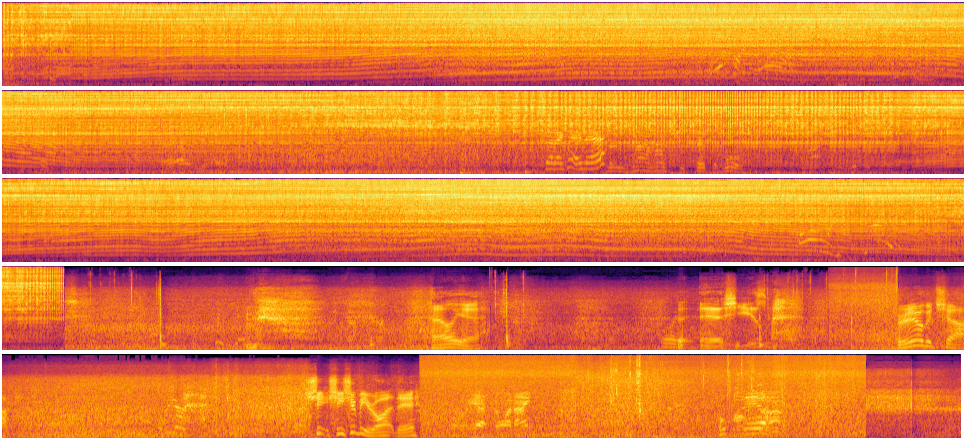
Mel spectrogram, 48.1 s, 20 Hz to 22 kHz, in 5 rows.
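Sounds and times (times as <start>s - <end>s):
fishing reel drag screaming: 0.0s - 29.6s, 36.8s - 37.9s, 42.6s - 47.2s
wind: 0.0s - 48.0s
surf hiss: 42.7s - 48.0s.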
